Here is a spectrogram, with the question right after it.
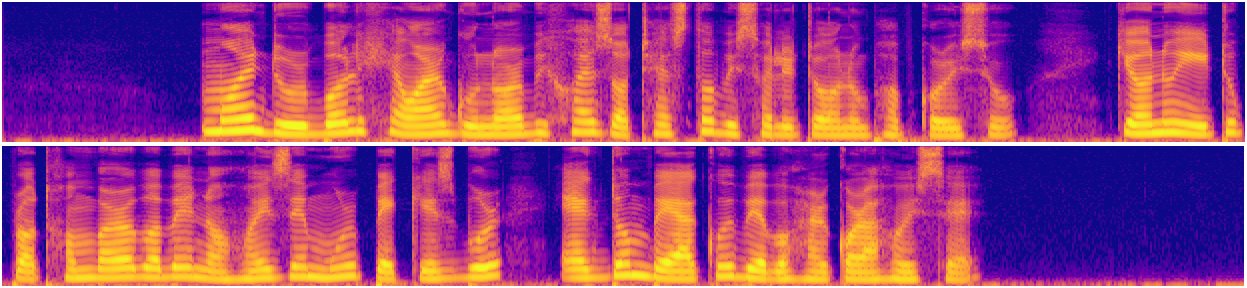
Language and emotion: Assamese, sad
